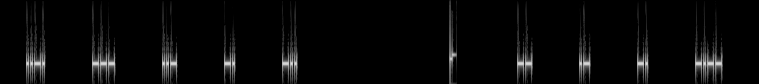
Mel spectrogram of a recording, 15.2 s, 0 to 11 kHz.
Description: Morse code, heard as a keyed tone, about 30 wpm, spaced as for 8 wpm, 700 Hz. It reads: FOUND MANY
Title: 8x Character Spacing - Top 300 Words - 30wpm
